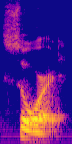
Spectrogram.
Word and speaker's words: sword: In American English, we would say sword. The W is not pronounced.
